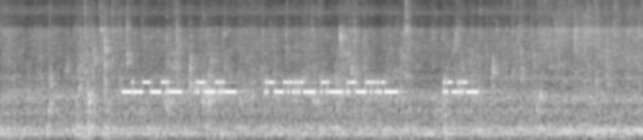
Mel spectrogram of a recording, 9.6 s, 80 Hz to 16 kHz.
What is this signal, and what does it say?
TTY/TDD text telephone tones (45.45 baud Baudot), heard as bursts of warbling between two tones, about 400 Hz shift, 1600 Hz centre, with room echo and the noise of a restroom. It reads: THERE SHE WAS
